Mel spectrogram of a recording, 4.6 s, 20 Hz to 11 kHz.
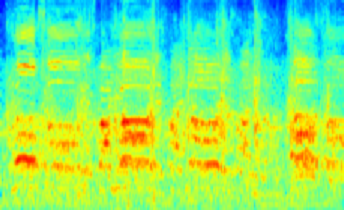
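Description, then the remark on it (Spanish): A large crowd in Spain shouts in celebration on 11 July 2010, the day of the World Cup final in South Africa, many voices roaring together in loud, rhythmic surges that rise and fall every second or so without pause. “La final de Sudáfrica se jugó el 11 de julio de 2010, un día después de la multitudinaria manifestación contra la sentencia del Estatut mientras por todos los rincones de España se gritaba con orgullo esto.”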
